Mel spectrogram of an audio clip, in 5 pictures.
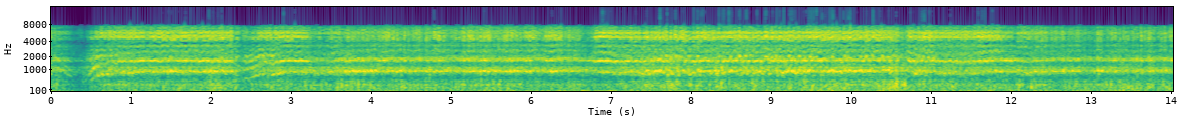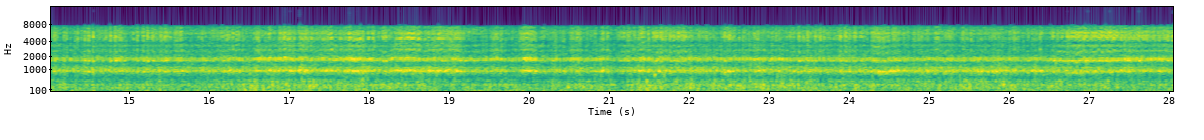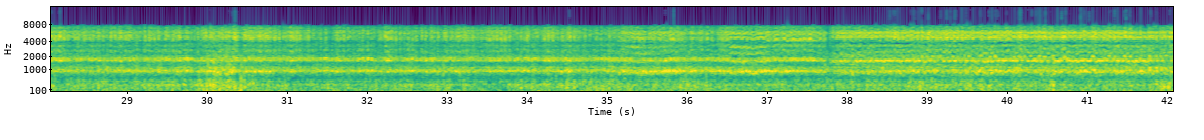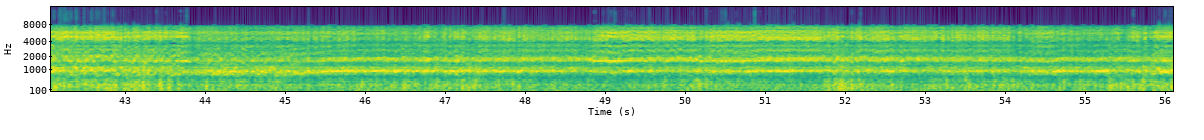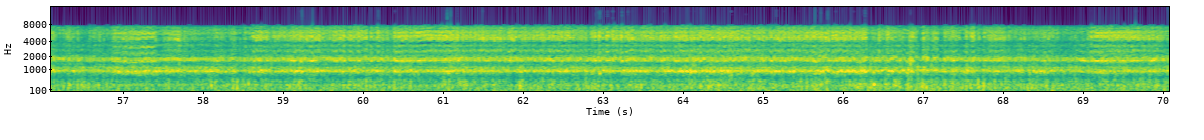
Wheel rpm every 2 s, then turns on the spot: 110, 200, 230, 210, 190, 200, 220, 230, 230, 230, 230, 230, 230, 230, 230, 230, 230, 230, 220, 190, 190, 200, 200, 230, 230, 230, 240, 230, 230, 230, 230, 230, 230, 240, 230.
none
